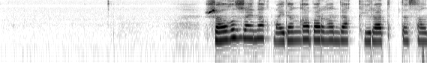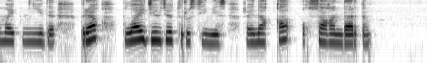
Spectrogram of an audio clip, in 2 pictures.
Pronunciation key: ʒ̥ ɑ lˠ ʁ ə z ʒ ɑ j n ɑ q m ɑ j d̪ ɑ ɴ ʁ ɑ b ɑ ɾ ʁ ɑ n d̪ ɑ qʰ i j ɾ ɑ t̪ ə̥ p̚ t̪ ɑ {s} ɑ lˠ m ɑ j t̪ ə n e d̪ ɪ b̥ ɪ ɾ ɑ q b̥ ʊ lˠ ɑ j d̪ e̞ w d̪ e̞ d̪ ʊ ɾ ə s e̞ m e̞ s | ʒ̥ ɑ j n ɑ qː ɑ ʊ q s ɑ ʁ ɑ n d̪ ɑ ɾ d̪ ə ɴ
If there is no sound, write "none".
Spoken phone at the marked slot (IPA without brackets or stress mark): s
